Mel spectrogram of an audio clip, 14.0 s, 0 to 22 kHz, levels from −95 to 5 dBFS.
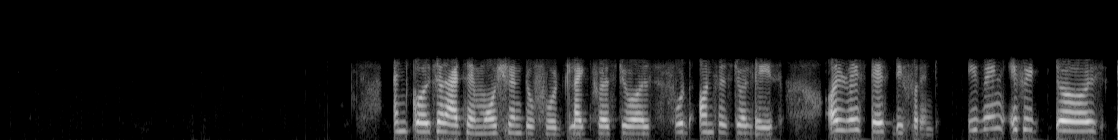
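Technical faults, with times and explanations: Throughout, G.723.1 codec: the speech is confined to a telephone band of about 300 Hz to 3.4 kHz, so it sounds muffled with no high-frequency air. Heavy coding damage makes the voice hoarse and smears consonants. The codec works in 30 ms frames and refreshes its model of the vocal tract only slowly, so fast articulation gets averaged away. The thin, rough texture fits a bitrate of roughly 6 kbit/s.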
